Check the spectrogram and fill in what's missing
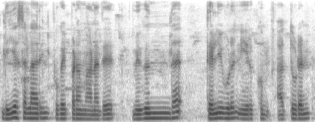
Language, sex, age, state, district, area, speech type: Tamil, male, 18-30, Tamil Nadu, Perambalur, rural, spontaneous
